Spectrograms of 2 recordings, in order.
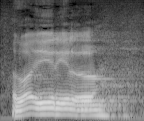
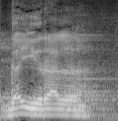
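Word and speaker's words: غير: Ghairil, kayak itu bacanya dibaca gairal, arti kada berubah.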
